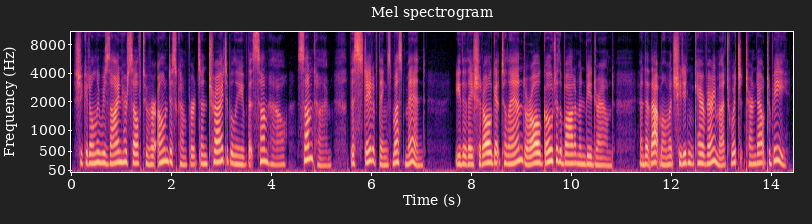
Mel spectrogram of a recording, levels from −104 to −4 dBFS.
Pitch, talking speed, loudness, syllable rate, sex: 215 Hz, 215 wpm, -20 LUFS, 5.7 syllables/s, female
